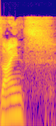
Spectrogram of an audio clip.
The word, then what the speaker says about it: Zients: So it's pronounced Zients.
